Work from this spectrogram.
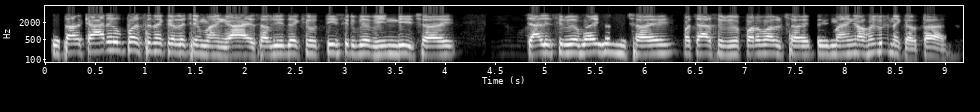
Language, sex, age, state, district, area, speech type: Maithili, male, 30-45, Bihar, Muzaffarpur, rural, conversation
